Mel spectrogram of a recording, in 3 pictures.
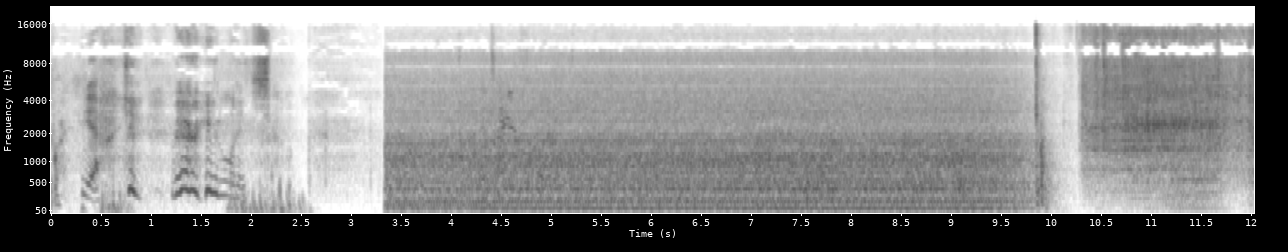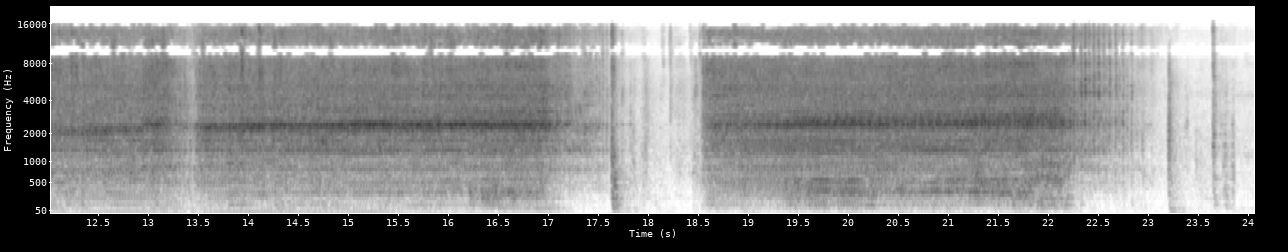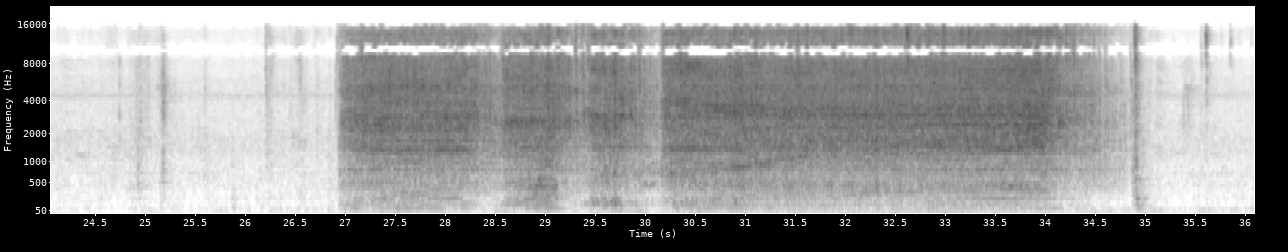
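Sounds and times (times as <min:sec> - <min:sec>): vehicle engine and road noise: 0:03.4 - 0:09.8.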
